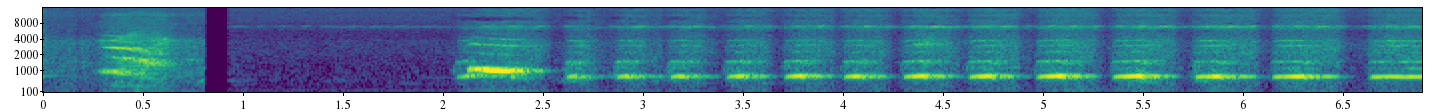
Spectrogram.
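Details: Zebra dove of the Bangkok type, farm-kept in Buleleng, Bali, Indonesia: a short burst, a pause of over a second, then about fifteen clipped, even coos delivered in quick regular succession.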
